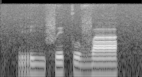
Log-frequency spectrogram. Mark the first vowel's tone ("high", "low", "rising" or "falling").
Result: low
